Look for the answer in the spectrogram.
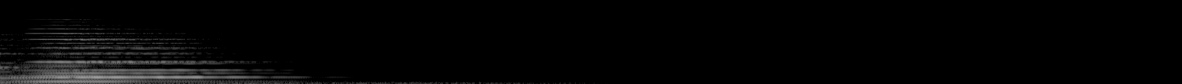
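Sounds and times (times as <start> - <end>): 
canon for two violins, viola and bass: 0.0 - 2.9.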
